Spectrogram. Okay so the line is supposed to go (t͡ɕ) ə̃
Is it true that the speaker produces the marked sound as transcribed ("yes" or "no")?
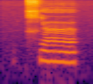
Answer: yes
